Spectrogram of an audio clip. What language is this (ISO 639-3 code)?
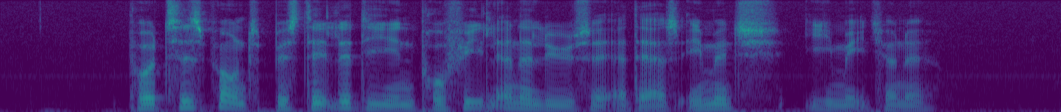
dan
